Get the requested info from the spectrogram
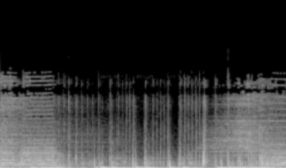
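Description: Marching band playing a field show: a held chord at the start gives way, about a second in, to a percussion passage of rapid sharp clicking strokes over bass drum hits. The full band swells back in near the end.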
